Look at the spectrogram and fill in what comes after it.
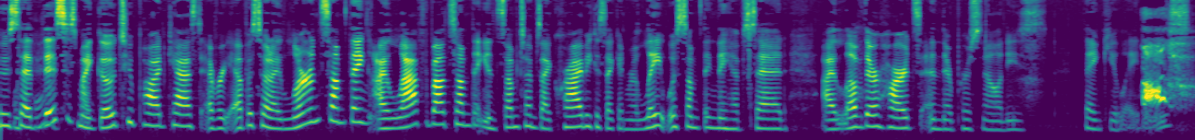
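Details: Adult woman; normal fluent speech.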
